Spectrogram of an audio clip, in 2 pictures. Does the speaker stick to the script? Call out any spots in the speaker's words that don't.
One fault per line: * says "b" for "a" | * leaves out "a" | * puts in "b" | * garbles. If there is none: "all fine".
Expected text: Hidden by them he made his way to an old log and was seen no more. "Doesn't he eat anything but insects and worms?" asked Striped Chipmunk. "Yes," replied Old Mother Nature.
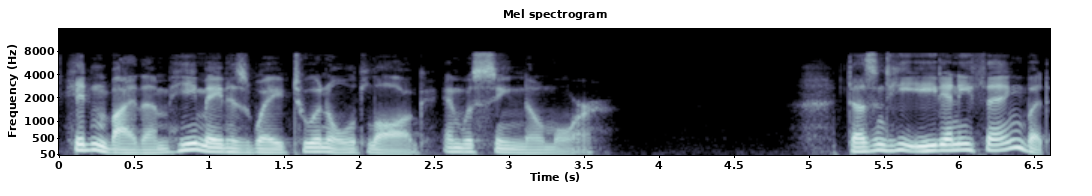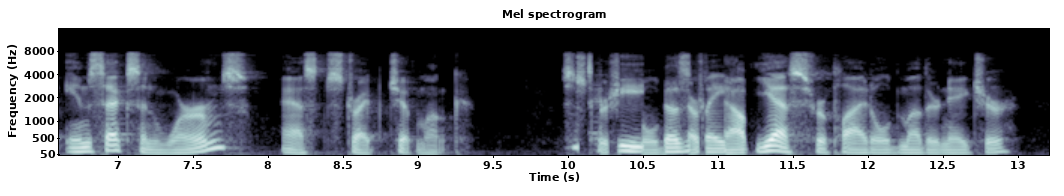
* garbles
